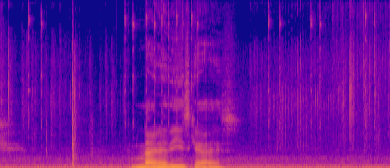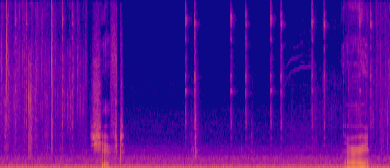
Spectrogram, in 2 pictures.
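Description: Soft game clicks sound as items are moved around.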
